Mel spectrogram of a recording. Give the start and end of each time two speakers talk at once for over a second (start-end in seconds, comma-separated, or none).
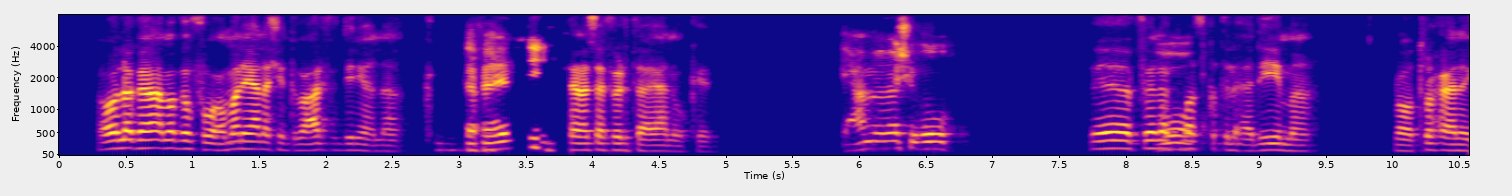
none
